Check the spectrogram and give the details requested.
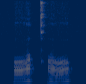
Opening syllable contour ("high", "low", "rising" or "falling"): rising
